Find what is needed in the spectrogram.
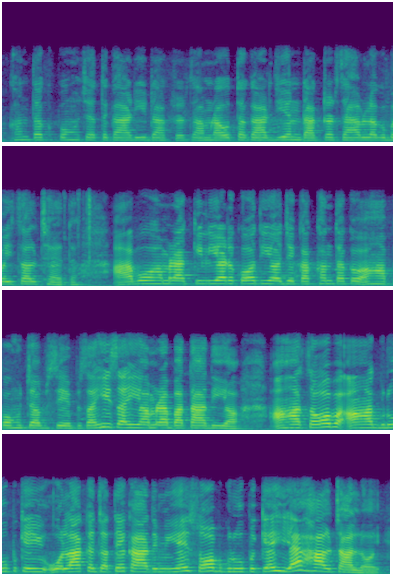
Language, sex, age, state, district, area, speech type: Maithili, female, 60+, Bihar, Madhubani, rural, spontaneous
